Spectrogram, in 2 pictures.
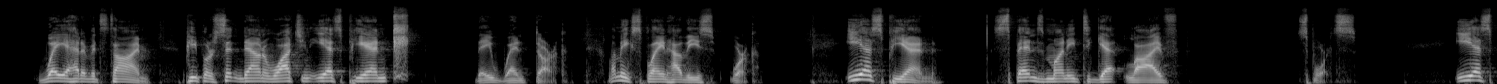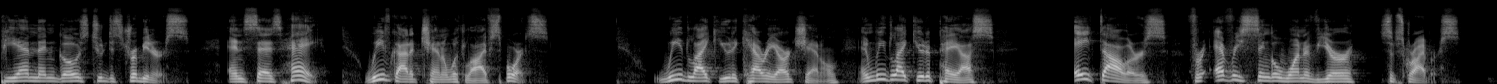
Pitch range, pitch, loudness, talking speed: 115-155 Hz, 140 Hz, -23 LUFS, 130 wpm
